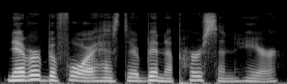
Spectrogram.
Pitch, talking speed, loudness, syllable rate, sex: 165 Hz, 165 wpm, -19 LUFS, 5.2 syllables/s, female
